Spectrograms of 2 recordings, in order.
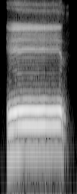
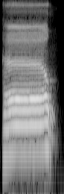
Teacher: karena imalah otomatis rnya itu tidak dibaca tebal ya tidak dibaca tafkhim tapi dibaca tipis Hir bukan her ya.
